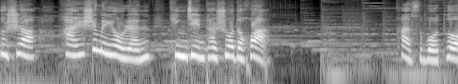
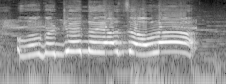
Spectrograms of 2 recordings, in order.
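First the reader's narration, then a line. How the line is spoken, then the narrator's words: Crying out. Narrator (Chinese): 他哭喊着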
